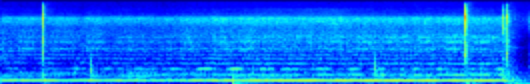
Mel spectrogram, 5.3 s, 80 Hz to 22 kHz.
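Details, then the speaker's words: Ford P100 V6 pickup at key-on, battery just connected: steady electric fuel pump hum that keeps running well past the usual prime and never shuts off; the old pump proved dirty and badly worn. "я подключил же аккумулятор и сейчас буду проверять что будет когда я поверну ключ мы должны услышать насос почему-то на постоянку"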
